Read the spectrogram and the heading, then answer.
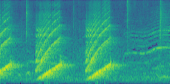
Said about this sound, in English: Ladies and gentlemen, your attention please. An alarm has been activated. We are investigating the cause. Please remain calm and stand by for further instructions.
